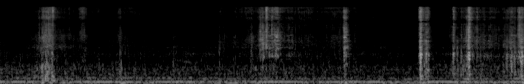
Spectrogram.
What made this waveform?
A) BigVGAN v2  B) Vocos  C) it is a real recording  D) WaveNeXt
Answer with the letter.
A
